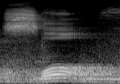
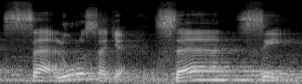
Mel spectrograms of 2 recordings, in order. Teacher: Ketika mengucapkan so, lidah bagian pangkal ini naik, so. Maka ketika lidah terangkat, suaranya pun naik, ya. Bunyi yang keluar menjadi tebal. Beda dengan ketika mengucapkan sin. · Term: isti'la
